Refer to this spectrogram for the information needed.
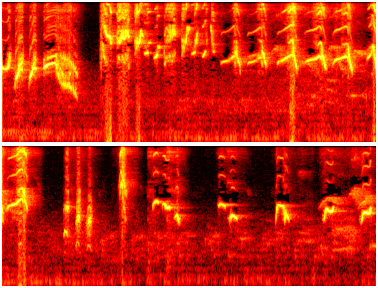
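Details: Male oriental magpie-robin calling to a female: rapid rising whistles and a dense stretch of repeated zigzag chirps, then sparser whistled phrases with short pauses.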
